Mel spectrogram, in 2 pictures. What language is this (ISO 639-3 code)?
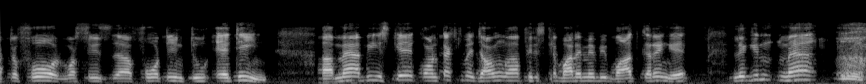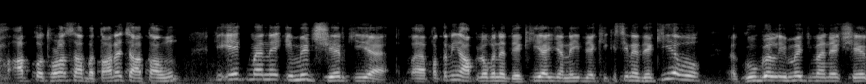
hin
